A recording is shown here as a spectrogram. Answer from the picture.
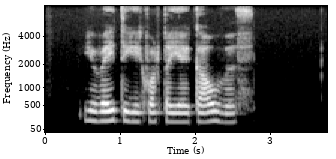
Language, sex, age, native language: Icelandic, female, 12, Icelandic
